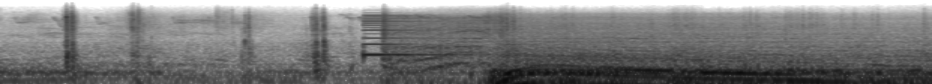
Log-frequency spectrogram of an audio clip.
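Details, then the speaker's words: Classic car collected as a bargain, showing a system fault, started and driven off: engine catches into an uneven, lumpy low rumble with no steady beat; rough running engine, cause not found. "So, the tires are up. This car's quite poorly. System fault."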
